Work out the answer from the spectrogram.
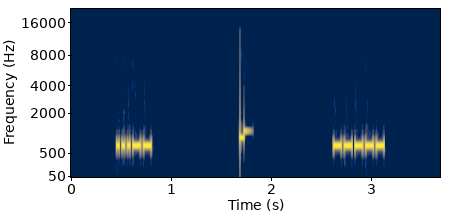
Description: Morse code, heard as a keyed tone, about 44 wpm, 700 Hz. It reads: 3 0
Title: Single Letter-Number Alt 45wpm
